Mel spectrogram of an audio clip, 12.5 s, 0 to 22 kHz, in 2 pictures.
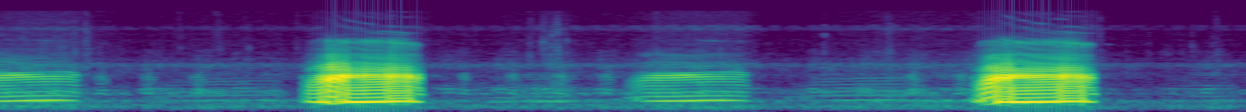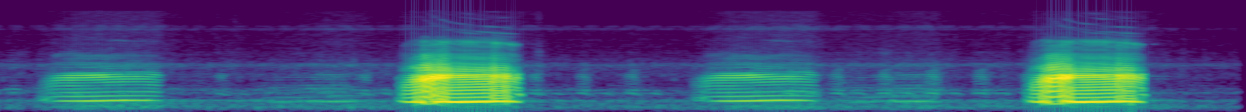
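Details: Philippine banded bullfrog, known as cowsound frog, giving deep, nasal, moo-like calls about half a second long. A louder and a softer voice alternate, a call roughly every 1.6 seconds, with a faint background chorus.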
